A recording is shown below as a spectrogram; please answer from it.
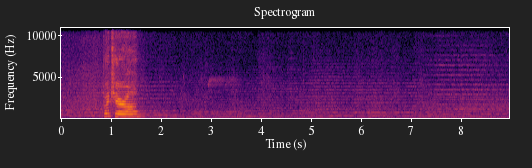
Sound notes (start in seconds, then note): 0.7 normal voice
